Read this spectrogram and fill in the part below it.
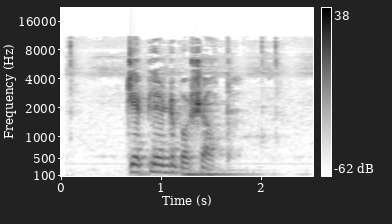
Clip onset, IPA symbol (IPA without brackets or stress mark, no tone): d͡ʒ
